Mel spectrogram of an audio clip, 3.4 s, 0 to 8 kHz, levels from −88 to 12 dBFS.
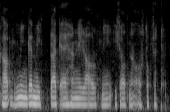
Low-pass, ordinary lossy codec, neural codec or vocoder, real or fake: none; none; codec, 16 kHz, 16 kbps, FreqCodec, smaller model; fake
